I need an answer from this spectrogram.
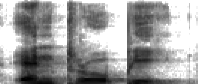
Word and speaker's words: entropy: to call as entropy he coined this term in a way it rhymes with energy and he wanted to have a Greek root for it so that it can be adopted in all languages the root is entropia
